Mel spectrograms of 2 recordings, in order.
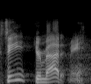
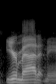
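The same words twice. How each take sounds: First: High, smug gotcha "See?"; triumphant gotcha. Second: Said in the usual way. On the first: Retold or imitated. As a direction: squeal it like you caught them out. Acting out an accuser, triumphant.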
